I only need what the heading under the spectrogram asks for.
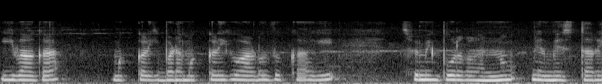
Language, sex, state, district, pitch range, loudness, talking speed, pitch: Kannada, female, Karnataka, Bijapur, 200-210 Hz, -16 LUFS, 100 wpm, 205 Hz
